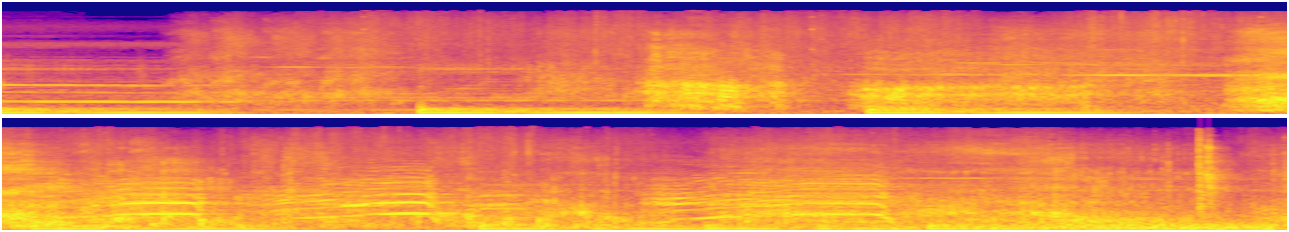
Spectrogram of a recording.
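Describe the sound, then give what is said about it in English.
Several cattle moo loudly and repeatedly, their long, wavering calls overlapping in a restless chorus, with a low rumbling background throughout. “These wolves are into our cattle again!”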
